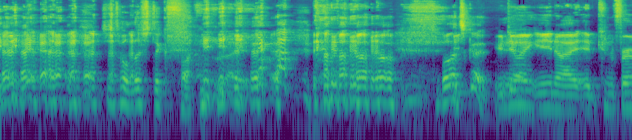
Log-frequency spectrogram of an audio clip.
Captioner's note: laughter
